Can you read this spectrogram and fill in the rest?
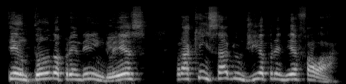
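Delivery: loud, high, eager student shouting out; mock eager student. Teacher voices a pretend student answering his question, eager and loud. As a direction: play a keen student blurting out an answer.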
